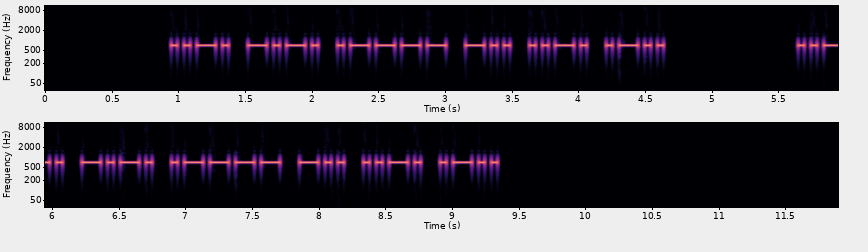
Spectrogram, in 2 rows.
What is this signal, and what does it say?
Morse code, heard as a keyed tone, about 25 wpm, 700 Hz. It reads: FC1DFL FC1DFL
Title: DXCC-100 Call Signs - 6 Characters - Repeated 2x - 25wpm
